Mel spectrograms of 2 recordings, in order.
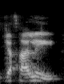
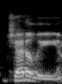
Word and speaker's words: Jatali: So everyone says Jatali. And then, you know, I come here and they're like Jetali, and I'm like, who's that?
